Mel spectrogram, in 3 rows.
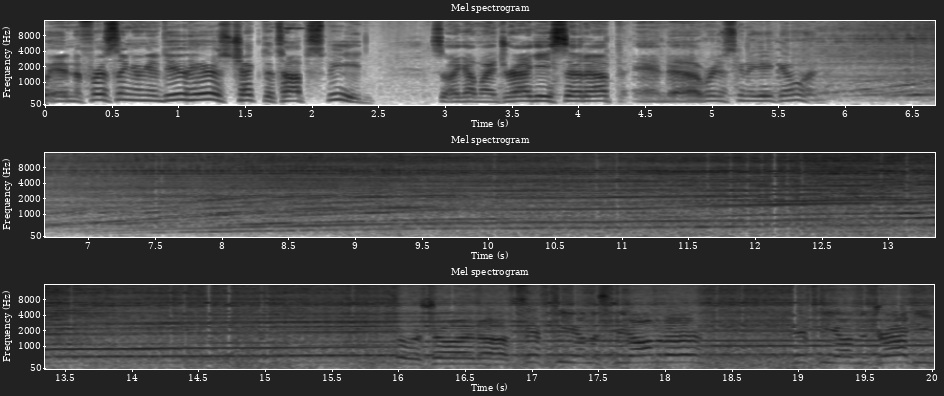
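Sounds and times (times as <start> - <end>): wind and road noise: 0.0 - 20.0
electric motor whine: 5.6 - 20.0.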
